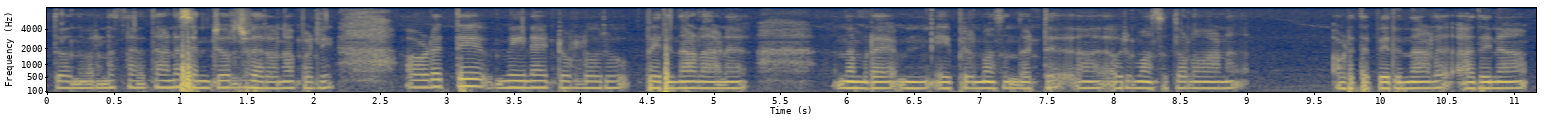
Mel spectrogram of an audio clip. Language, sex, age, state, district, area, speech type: Malayalam, female, 30-45, Kerala, Alappuzha, rural, spontaneous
